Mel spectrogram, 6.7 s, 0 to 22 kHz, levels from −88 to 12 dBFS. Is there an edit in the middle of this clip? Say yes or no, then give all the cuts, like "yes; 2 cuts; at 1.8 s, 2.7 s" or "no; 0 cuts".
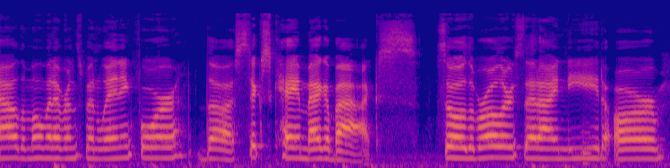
yes; 1 cut; at 4.3 s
